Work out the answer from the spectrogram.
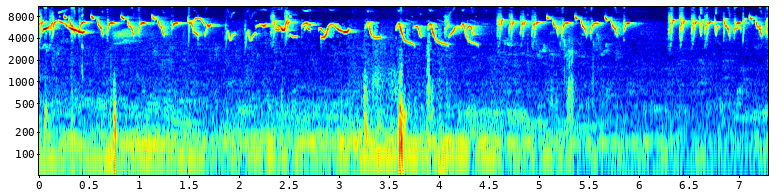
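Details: Olive-backed sunbird lure song for drawing in birds, steady high-pitched twittering of quick rising and falling chirps, with a short gap before a final burst of rapid notes.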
